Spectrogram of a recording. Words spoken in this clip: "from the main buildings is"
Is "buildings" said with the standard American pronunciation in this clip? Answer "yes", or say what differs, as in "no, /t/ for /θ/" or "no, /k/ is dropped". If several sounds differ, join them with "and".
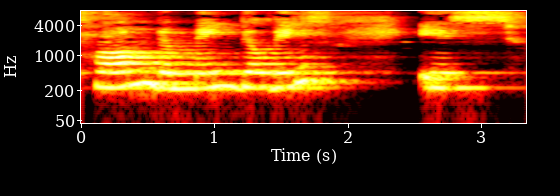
yes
